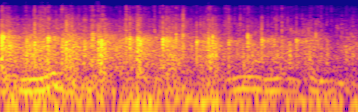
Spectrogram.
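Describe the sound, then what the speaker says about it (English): Warm applause at an IEC-AFRC tenth anniversary event in honor of the KBC Choir, a moderate, somewhat distant clapping that fades slightly toward the end. "I'd like us to put a warm round of applause once again to the KBC Choir"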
